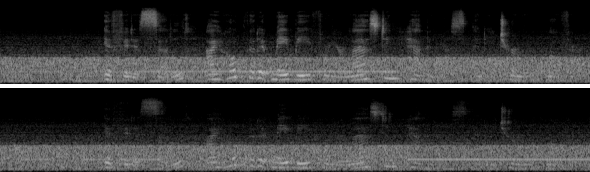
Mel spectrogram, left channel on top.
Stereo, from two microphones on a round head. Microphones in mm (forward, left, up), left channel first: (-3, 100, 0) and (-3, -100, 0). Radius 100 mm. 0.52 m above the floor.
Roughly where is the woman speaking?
Left.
